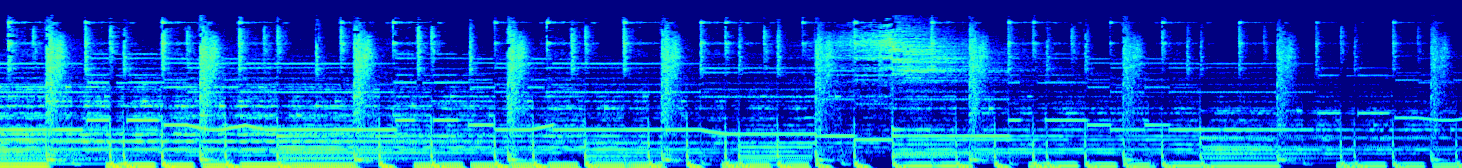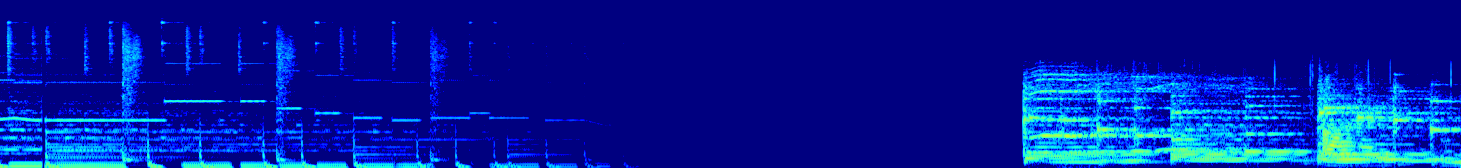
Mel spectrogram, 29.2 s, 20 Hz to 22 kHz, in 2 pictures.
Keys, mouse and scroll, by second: 0.2 alt+click, 2.4 alt+middle click, 4.9 double click, 5.4 alt+click, 7.4 alt+click, 8.1 alt+middle click, 8.6 alt+click, 9.1 scroll up 1, 11.9 double click, 12.1 scroll down 1, 12.5 alt+middle click, 13.0 scroll up 1, 17.7 double click, 20.0 alt+click, 22.0 scroll down 1, 23.1 double click, 23.7 scroll down 1, 24.3 alt+middle click, 24.6 alt+click, 25.9 alt+middle click, 26.3 alt+scroll up 1, 26.5 scroll down 1, 27.0 s, 27.3 scroll down 1, 27.6 s, 27.7 alt+click.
